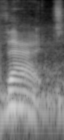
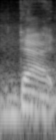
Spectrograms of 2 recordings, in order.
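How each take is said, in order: First: The word begins with a soft th sound. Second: The word begins with a hard stop sound. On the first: The speaker calls it right. "instead of saying" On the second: The speaker calls it wrong. "I used to say"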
